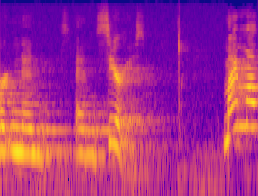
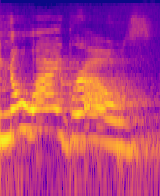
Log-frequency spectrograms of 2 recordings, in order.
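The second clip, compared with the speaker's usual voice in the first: slow punchline; 2 semitones higher, much slower than usual. Acted. Punchline about mother's eyebrows.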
